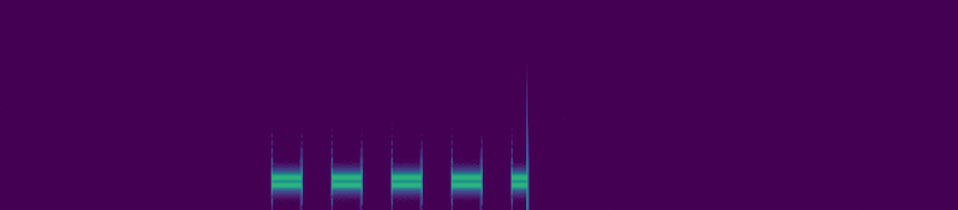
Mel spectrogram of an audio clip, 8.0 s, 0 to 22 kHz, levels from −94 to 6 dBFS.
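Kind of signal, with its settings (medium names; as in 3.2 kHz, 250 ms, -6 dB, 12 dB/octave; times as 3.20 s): call progress tone reorder tone, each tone -29 dBFS 2.13 s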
